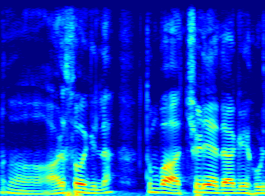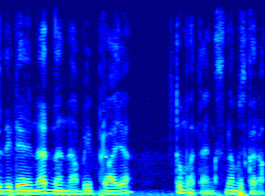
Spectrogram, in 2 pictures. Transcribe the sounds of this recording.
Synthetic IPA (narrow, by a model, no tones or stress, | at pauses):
ɐ̰ɭɐsoːɡilːɐt̪umbɐɐt͡ʃːiɭɛjɐd̪aːɡeɦuɽd̪id̪eɐnːɐːd̪nɐnːɐːbʱipɾaːjɐ | t̪umbɐt̪ʰa̰ːŋksnɐmɐskaːɾɐ̰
